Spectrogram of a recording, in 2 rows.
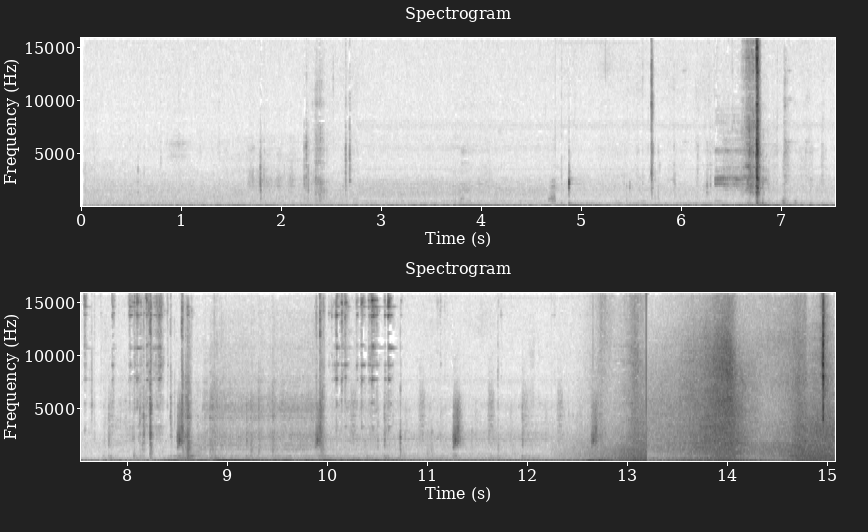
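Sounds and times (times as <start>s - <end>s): car engine cranking and running: 4.5s - 12.3s
keys jangling in ignition: 6.5s - 9.1s, 9.8s - 11.0s.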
